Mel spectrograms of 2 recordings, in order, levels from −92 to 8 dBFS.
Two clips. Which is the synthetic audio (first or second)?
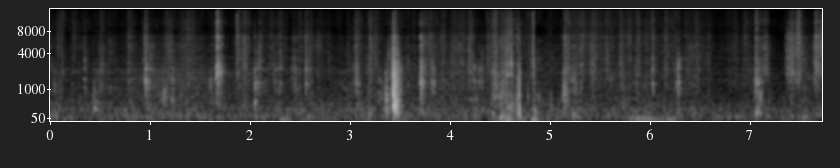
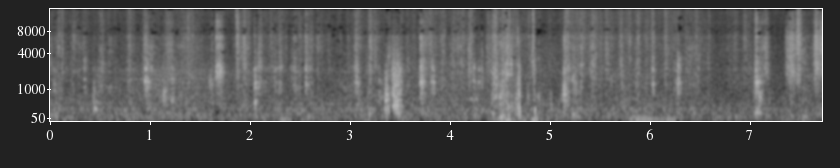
first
